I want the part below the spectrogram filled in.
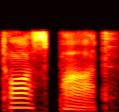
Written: tosspot

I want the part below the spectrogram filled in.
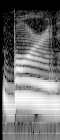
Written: bourne

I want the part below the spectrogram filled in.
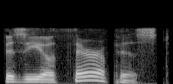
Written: physiotherapist

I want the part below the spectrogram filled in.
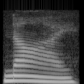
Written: Nye

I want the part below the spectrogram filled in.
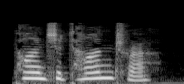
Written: Panchatantra

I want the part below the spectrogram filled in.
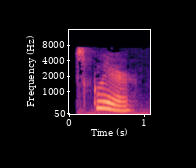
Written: scler

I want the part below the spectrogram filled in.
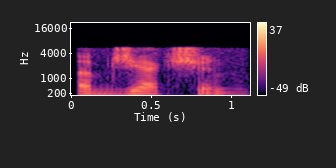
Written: objection

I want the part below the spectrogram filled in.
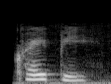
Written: crepy

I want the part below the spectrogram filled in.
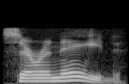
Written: serenade

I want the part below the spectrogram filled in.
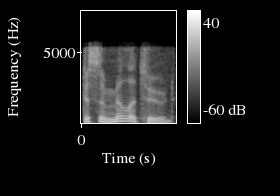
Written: dissimilitude

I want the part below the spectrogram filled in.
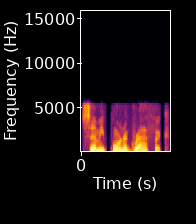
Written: semipornographic

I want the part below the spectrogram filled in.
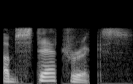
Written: obstetrics

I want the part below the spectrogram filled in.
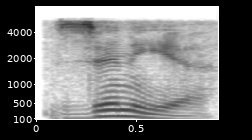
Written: zinnia

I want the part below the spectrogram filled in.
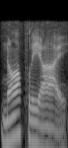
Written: nauplii

